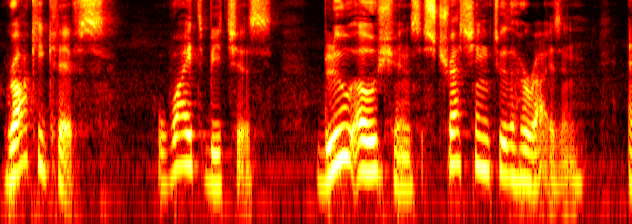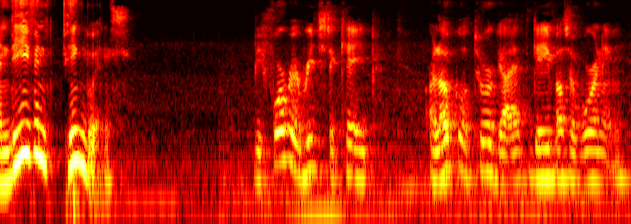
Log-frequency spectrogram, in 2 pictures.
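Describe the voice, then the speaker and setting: A man whose first language is Dutch, narrating his travel vlog in a calm, measured, scripted voice-over. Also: a little high, gravelly, slightly rough. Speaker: travel vlogger.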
